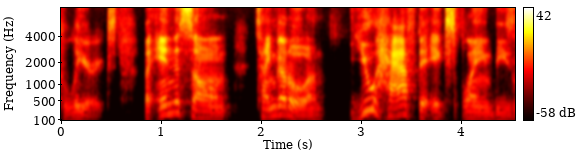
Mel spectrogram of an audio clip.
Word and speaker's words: Tangaroa: In the song we reacted to Tangaroa, right? Did I pronounce that correct correctly? Tangaroa.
